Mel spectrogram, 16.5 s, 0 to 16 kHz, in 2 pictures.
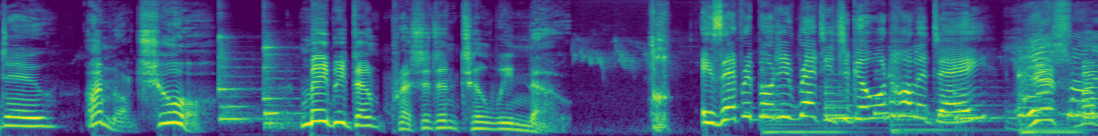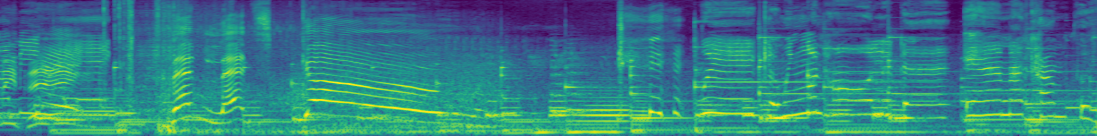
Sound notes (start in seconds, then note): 4.8 oinks; 12.8 laughs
